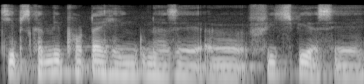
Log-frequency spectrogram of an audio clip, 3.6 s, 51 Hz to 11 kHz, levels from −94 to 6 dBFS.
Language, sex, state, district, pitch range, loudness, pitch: Nagamese, male, Nagaland, Kohima, 85-105 Hz, -17 LUFS, 95 Hz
